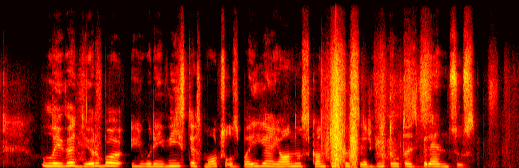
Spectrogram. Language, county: Lithuanian, Alytus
